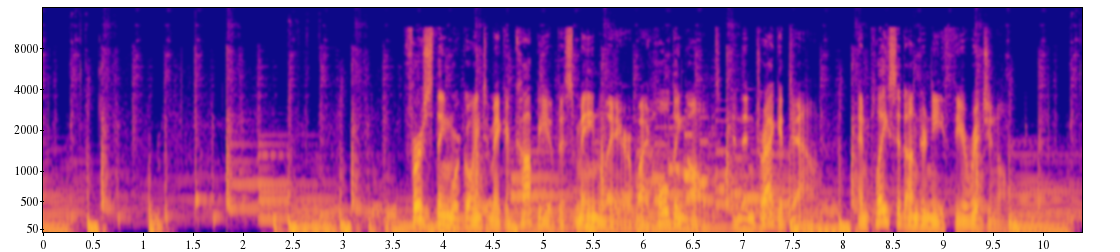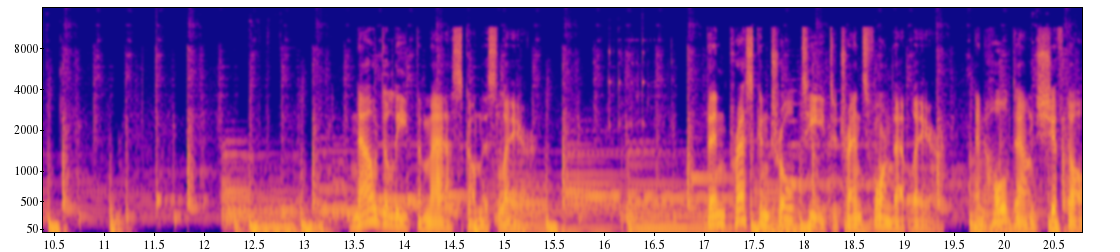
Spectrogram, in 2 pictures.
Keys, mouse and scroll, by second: 7.7 Delete, 10.6 alt+click, 14.2 right click, 17.9 ctrl+t, 19.3 alt+shift+click.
